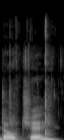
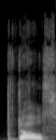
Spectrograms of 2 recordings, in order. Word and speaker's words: dolce: I was pronouncing it wrong for a very long time because I never heard it spoken aloud. I always read it, and so I thought it was like, I don't know, dulce or dulce or something like that.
